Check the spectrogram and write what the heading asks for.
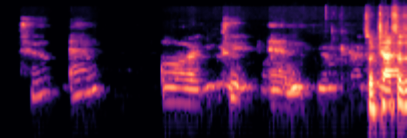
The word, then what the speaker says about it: tu aimes: Tu aimes or tu aimes? Tu. Okay, so she's asked about the pronunciation of that first word.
